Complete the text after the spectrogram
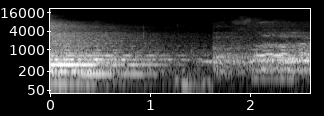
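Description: A woman sings into a microphone.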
